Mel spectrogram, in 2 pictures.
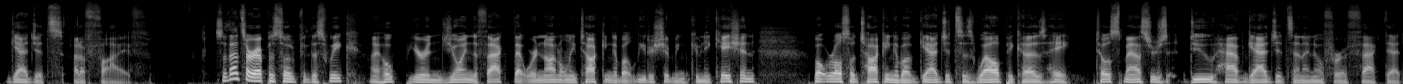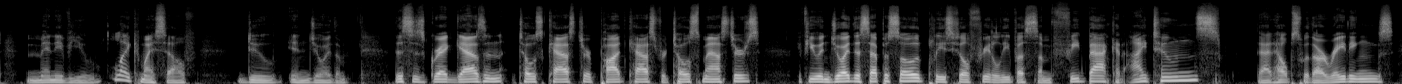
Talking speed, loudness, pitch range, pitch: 175 wpm, -21 LUFS, 95-125 Hz, 110 Hz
